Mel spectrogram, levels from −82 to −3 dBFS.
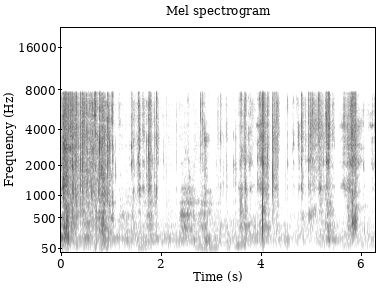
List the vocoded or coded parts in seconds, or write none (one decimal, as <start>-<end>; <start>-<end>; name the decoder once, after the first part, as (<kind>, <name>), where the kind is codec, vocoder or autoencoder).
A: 0.0-0.4 (codec, DAC); 1.0-6.3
